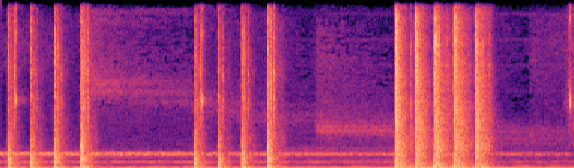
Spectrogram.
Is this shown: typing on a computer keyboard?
no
